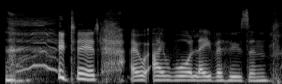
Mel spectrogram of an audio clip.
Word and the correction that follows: Lederhosen: You didn't wear Lederhosen.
